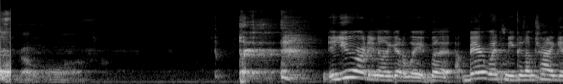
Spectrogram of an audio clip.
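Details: Girl burping during a live stream: a loud, drawn-out voiced belch rumbles through the throat after a pause, with some vocal sounds around it.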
